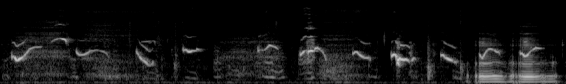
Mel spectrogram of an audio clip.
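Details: Border Collie, a mother three days after giving birth to a litter of six puppies, kept indoors. Squeaky, high whimpering cries rise and fall in quick, irregular succession, ending in a longer harmonic wail, with soft human talk nearby.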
